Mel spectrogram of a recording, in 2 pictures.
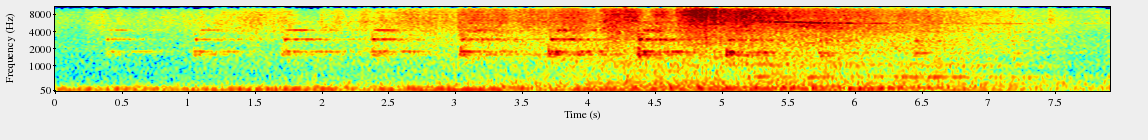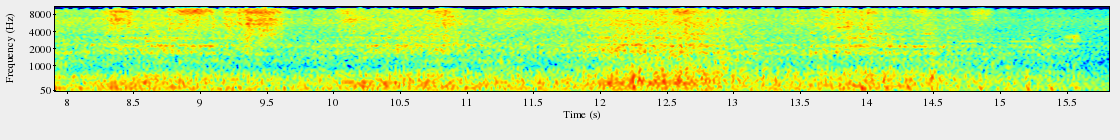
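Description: A Metrolink commuter train passing close by. The diesel locomotive's engine rumble is loud for the first seven seconds or so, with a high ringing repeated about every two-thirds of a second. Then the bilevel passenger cars roll past with steady wheel-on-rail noise and a few sharp clicks near the end.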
